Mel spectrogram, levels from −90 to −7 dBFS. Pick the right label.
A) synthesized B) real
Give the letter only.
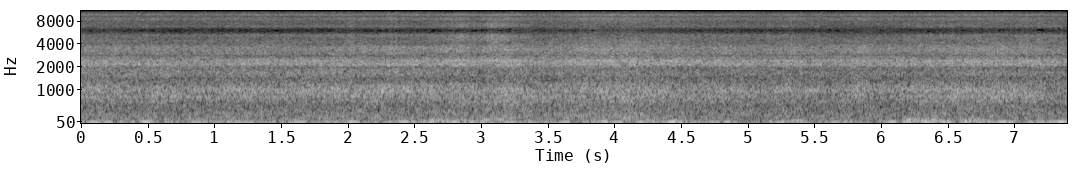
B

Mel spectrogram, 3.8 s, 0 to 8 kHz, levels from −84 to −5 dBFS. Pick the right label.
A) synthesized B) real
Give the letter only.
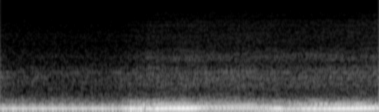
B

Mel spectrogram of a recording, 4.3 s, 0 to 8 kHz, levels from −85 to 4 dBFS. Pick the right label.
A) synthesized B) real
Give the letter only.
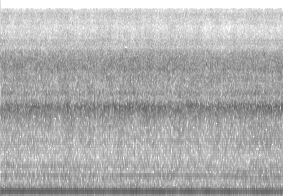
A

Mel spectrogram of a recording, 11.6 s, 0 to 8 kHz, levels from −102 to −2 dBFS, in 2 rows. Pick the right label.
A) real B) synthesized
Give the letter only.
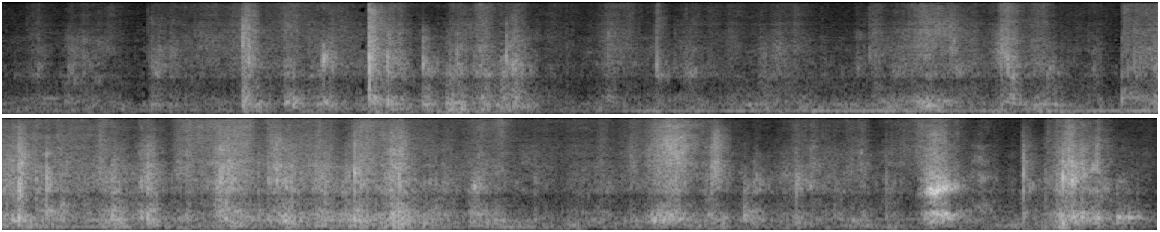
B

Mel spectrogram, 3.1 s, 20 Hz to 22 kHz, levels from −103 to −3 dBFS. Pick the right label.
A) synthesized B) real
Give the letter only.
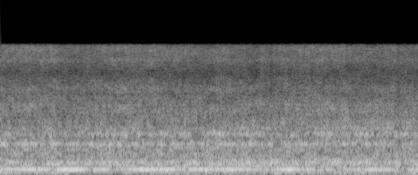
A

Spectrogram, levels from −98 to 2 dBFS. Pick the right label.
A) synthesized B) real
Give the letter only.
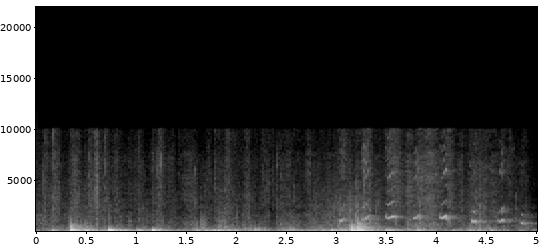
B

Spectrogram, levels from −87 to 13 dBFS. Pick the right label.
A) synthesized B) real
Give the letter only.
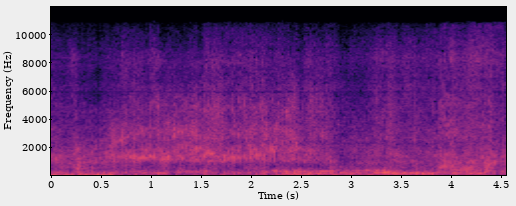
A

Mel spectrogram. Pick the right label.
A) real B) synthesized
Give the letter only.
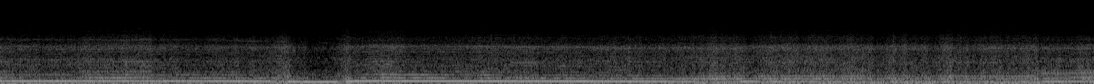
A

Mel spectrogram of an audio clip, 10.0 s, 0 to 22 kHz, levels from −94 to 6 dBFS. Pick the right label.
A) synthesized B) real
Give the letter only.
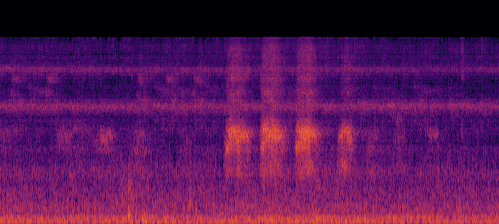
A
